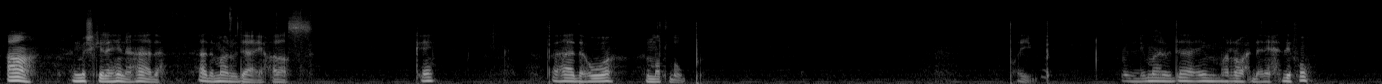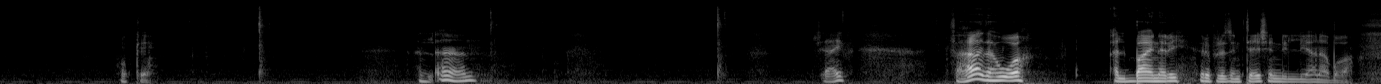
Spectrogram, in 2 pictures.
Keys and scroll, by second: 1.7-3.1 typing, 4.3-6.1 typing, 7.4 Escape, 7.4-8.3 typing, 11.0 BackSpace, 11.3 BackSpace, 12.0 Up, 12.2 Up, 12.4 Up, 12.5-13.1 typing, 14.3 typing, 15.5-17.7 typing, 18.1 Up, 18.7 Return, 19.3 ctrl+l, 19.6-20.4 typing, 21.0 Return.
